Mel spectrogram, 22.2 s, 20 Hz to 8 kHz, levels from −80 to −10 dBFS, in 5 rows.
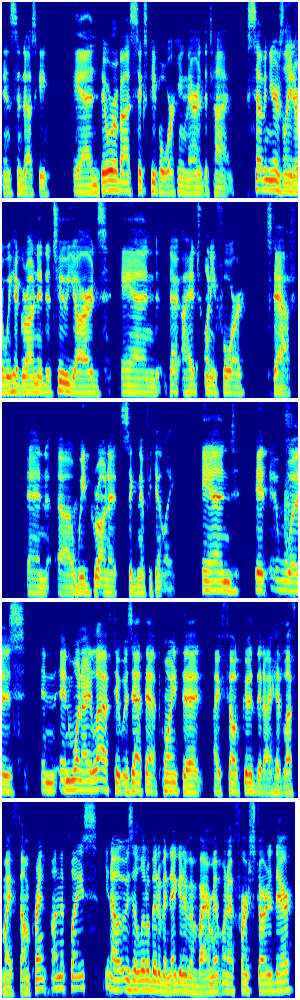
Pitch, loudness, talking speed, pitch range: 120 Hz, -24 LUFS, 205 wpm, 105-135 Hz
